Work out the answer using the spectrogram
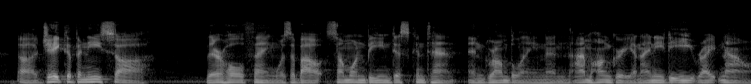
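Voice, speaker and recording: A man with a very deep, low pitch at a moderate pace. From local to this church's town. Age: 40s. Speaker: preacher. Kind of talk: sermon. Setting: church. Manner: hesitant, many fillers.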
